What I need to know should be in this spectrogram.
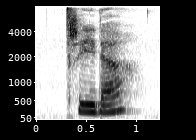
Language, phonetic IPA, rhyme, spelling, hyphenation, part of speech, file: Czech, [ˈtr̝̊iːda], -iːda, třída, tří‧da, noun, Cs-třída.ogg
- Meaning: 1. class (group sharing attributes) 2. class (group of students taught together) 3. classroom 4. class (category of seats in an airplane or train) 5. class 6. avenue (broad street)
